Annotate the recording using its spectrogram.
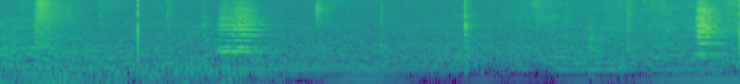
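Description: A short horn toot about two seconds in and another brief toot near the end, over a low steady hum with a few faint clicks.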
